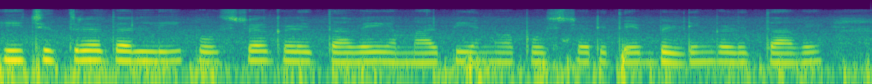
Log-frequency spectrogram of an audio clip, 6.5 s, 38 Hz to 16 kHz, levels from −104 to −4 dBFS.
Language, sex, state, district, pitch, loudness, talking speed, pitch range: Kannada, female, Karnataka, Koppal, 185 Hz, -17 LUFS, 90 wpm, 180-200 Hz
